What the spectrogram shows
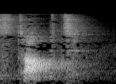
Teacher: Stop. So this verb ends with the voiceless sound p.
